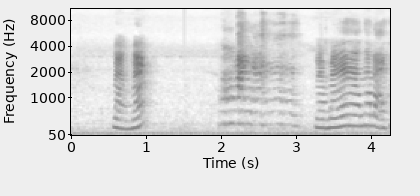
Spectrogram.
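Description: A Dragon Li cat gives three clear meows, the later ones longer and wavering.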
